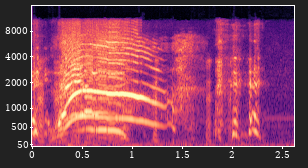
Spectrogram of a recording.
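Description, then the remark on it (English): A person lets out a loud, drawn-out imitation of the Wilhelm scream lasting about a second, its pitch falling at the end, followed by brief chatter and laughter from others. “We all suck at Wilhelm screaming.”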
